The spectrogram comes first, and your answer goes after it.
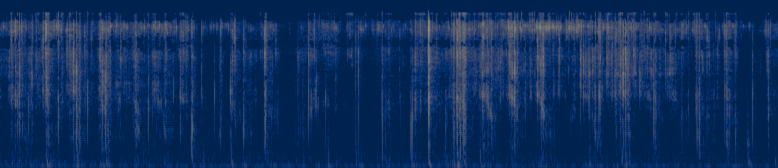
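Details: Cookie, a Pomeranian dog, eating indoors in a small room: dense, rapid crunching and biting, with sharp cracking bites and softer wet chewing in an irregular, fast rhythm throughout.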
